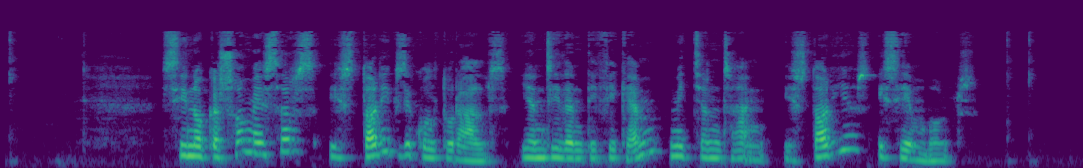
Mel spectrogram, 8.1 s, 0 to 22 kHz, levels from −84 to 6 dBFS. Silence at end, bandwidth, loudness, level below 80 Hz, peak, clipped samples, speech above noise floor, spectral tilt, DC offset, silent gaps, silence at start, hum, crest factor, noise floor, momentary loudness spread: 0.85 s; 11.5 kHz; -25 LUFS; -66 dBFS; -6 dBFS; under 0.1%; 41 dB; -4.5 dB/octave; under 0.1%; none; 1.25 s; none; 22 dB; -66 dBFS; 11 LU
